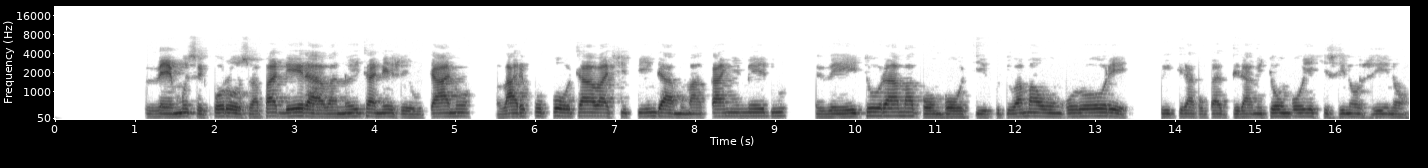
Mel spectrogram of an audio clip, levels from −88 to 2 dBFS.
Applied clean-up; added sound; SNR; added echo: none; none; none; none.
